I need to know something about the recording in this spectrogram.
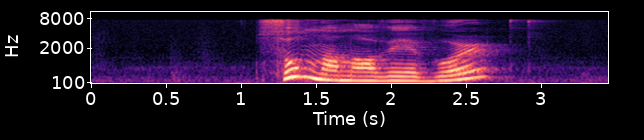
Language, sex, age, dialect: Faroese, female, 61+, Norðurstreymoy/Eysturoy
